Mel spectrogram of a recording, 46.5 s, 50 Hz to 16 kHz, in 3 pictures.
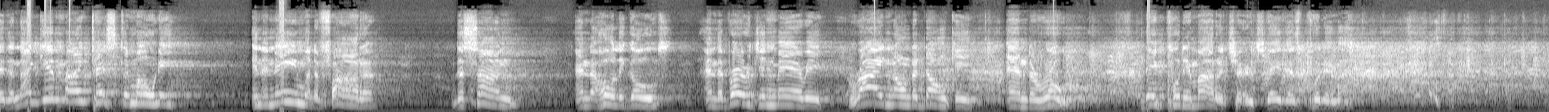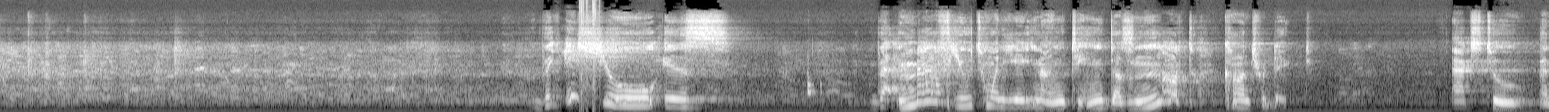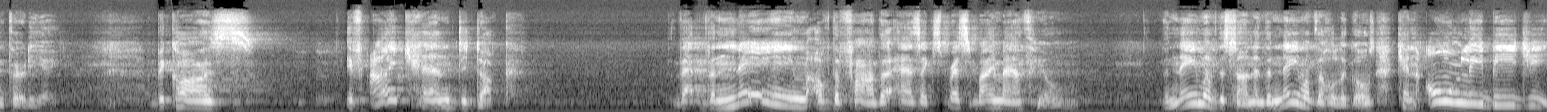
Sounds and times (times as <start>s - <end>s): Speech: 0.0s - 3.8s, 4.4s - 13.6s, 20.8s - 29.2s, 30.0s - 31.6s, 32.5s - 33.7s, 34.4s - 36.3s, 37.7s - 41.8s, 42.6s - 46.4s
Inside, large room or hall: 0.0s - 46.4s.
